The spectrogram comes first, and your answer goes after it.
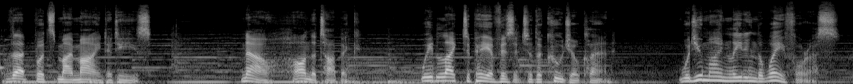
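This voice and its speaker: A man's voice: mid-range voice, sing-song, normal speed, soft background music. A man playing a composed, gracious young noble lord in a video game, speaking formally and politely. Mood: composed, courteous. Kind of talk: English game dub acting.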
